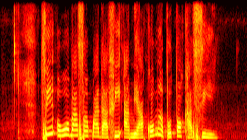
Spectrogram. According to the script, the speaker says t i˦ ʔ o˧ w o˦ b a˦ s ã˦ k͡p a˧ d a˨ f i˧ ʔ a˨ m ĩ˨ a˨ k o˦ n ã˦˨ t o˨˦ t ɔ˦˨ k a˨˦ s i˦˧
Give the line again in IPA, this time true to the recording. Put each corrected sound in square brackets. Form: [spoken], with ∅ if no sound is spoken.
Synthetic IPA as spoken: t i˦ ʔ o˧ w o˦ b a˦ s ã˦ k͡p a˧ d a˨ f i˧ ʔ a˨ m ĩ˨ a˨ k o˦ [m] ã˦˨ t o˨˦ t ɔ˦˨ k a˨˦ s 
